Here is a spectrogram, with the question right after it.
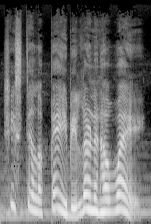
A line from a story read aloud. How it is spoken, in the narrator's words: Lennie Gray said as tenderly as she could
